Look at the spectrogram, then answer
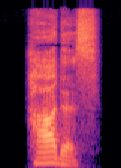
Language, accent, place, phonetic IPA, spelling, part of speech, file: German, Germany, Berlin, [ˈhaːdɛs], Hades, noun, De-Hades.ogg
- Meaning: 1. Hades (god) 2. Hades (underworld)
